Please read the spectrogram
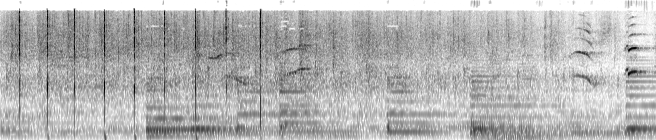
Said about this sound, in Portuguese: Bem-vindo à igreja, aplauda Jesus.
